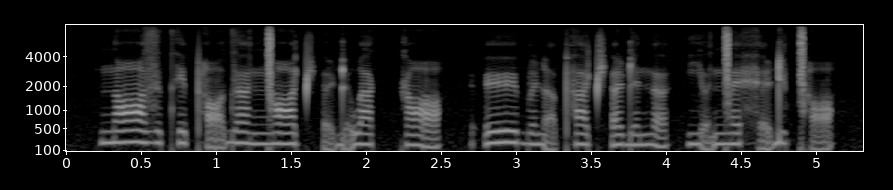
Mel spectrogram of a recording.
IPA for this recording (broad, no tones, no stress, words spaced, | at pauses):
nɑːzət̪ʰe pʰɑ̰dɐː ŋ͡ǀɑ t͡ʃʼə̰ɖə̰wa kːɑ | ʔøːbɐɳa̰pʰa t͡ʃʼɐɖɛnɐ | jə̰ŋ͡ǀɛ hɛ̰ɖiǀʰɑ̰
